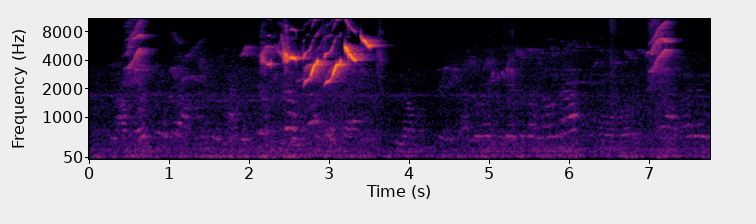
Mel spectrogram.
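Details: Tui Tui song of a lined seedeater, sung loudly: an intense cluster of rapid, steeply sliding high whistles lasting about one and a half seconds, bracketed by brief quieter chirped notes.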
